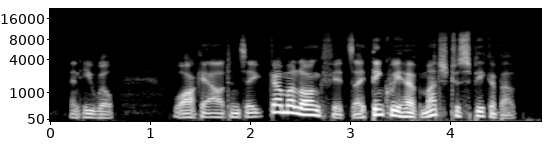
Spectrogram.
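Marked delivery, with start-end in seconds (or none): 2.2-4.7 put-on sing-song Indian accent drifting toward African. Voicing a character leaving the room with Fitz: put-on Indian accent. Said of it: "the Indian accent that I'm going for".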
